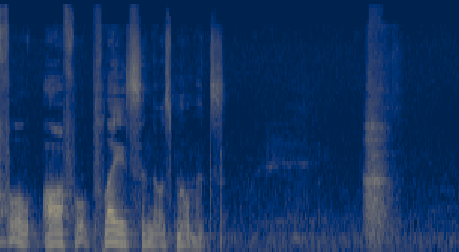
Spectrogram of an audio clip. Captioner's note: sighs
